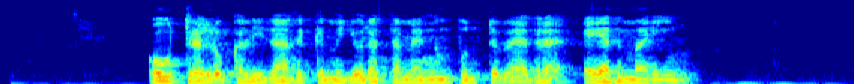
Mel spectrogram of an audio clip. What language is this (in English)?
Galician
